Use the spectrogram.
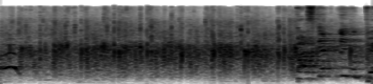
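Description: A church congregation claps together in sustained, dense applause, loud and close, with cheering voices mixed in and a brief spoken phrase near the end.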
